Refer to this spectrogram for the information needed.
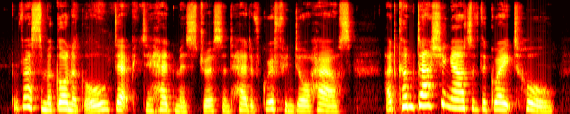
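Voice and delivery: plain reading voice

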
